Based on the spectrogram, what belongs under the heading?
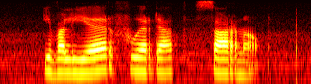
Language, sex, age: Afrikaans, female, 20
